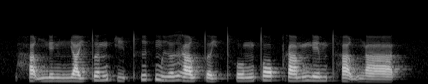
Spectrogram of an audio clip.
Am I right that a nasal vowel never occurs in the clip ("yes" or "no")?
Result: yes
